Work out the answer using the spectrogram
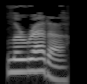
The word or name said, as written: lauretta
